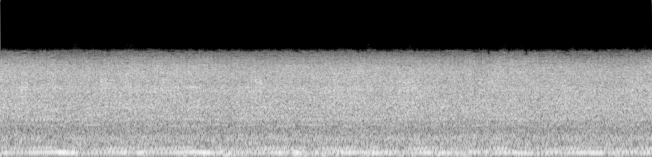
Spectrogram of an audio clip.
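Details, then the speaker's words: Air-cooled Volkswagen engine accelerating until loaded, with a deep rod knock that flutters in and out under load. "Notice how the rod knock noise flutters in and out as you're accelerating loaded. I mean, accelerating the engine until it's loaded. It's a very easy sound to determine if you know exactly what you're listening for."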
